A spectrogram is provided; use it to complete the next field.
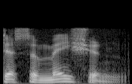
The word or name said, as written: decimation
